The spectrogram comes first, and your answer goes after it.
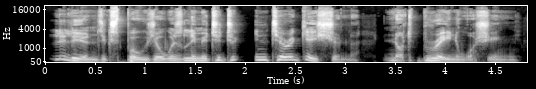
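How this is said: It is said in a put-on character voice.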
